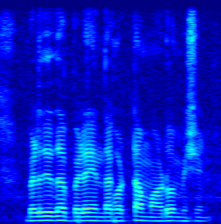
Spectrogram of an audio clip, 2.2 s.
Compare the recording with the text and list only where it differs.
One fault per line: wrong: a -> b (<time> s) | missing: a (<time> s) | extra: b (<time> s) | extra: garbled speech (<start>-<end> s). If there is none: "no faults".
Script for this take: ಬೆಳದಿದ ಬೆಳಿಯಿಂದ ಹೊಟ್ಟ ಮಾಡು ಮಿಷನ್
no faults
